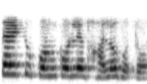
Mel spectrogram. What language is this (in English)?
Bangla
